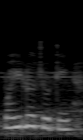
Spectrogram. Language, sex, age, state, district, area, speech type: Nepali, female, 18-30, West Bengal, Darjeeling, rural, spontaneous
